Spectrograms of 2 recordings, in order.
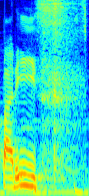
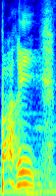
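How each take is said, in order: First: The word ends with an audible S sound. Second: The word ends without any S sound. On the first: The speaker calls it wrong. "não se fala Paris com S no final" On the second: The speaker calls it right. "se fala Paris"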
